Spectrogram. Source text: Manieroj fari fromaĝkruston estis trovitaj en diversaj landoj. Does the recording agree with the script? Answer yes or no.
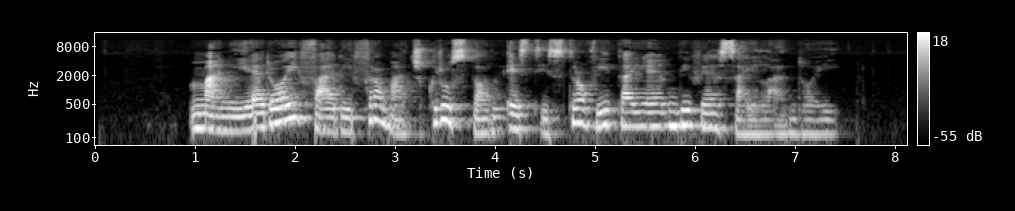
yes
